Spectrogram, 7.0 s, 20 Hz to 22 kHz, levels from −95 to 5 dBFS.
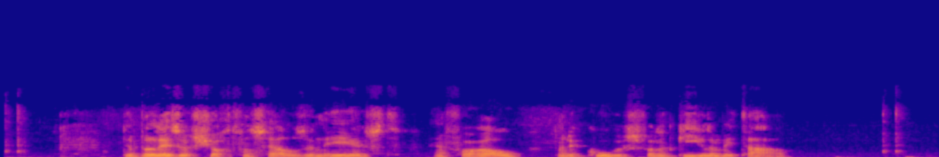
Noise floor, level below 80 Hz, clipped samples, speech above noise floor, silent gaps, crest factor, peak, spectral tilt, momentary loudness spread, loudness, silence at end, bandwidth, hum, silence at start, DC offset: -63 dBFS; -52 dBFS; under 0.1%; 37 dB; none; 20 dB; -8 dBFS; -5 dB/octave; 13 LU; -27 LUFS; 0.2 s; 7.6 kHz; none; 0.15 s; under 0.1%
